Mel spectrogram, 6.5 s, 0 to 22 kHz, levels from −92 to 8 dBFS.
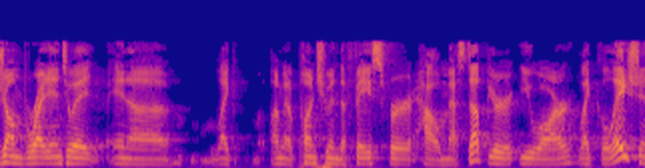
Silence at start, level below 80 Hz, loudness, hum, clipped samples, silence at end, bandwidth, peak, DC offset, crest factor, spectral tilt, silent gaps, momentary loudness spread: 0 s; -52 dBFS; -27 LUFS; none; under 0.1%; 0 s; 8 kHz; -4 dBFS; under 0.1%; 24 dB; -1.5 dB/octave; none; 12 LU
